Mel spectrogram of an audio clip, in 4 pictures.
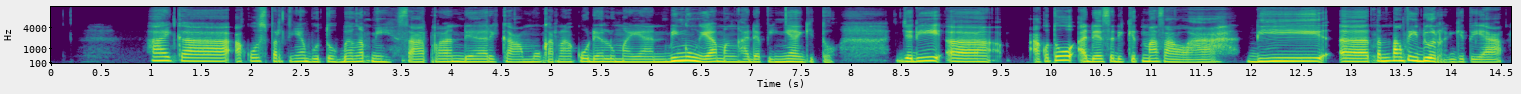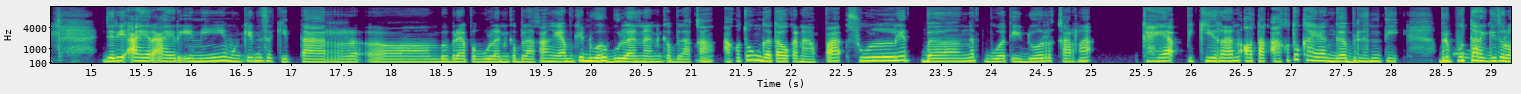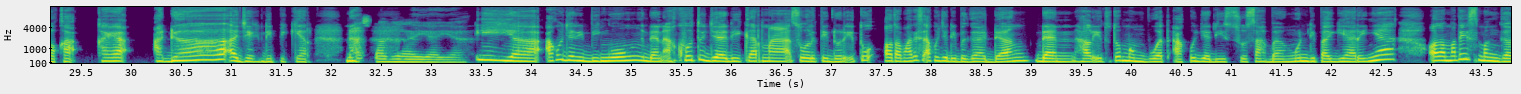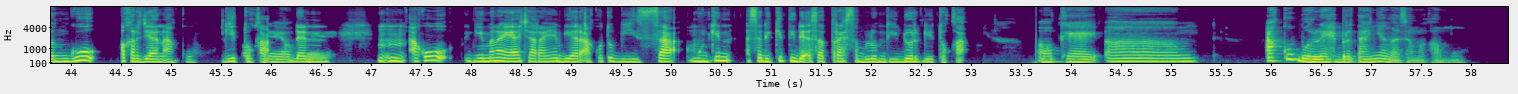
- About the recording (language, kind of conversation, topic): Indonesian, advice, Bagaimana kekhawatiran yang terus muncul membuat Anda sulit tidur?
- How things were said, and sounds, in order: other background noise; laughing while speaking: "aku tuh jadi"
